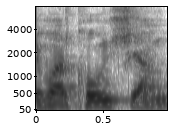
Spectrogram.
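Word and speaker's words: Verkhoyansk: के एच ओ वाई ए एन एस के वर्ख शंक वर्ख शंक थोड़ा अजीब नाम है वर्ख श्यांग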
